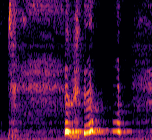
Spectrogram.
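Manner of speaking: sudden high breathy laugh; burst of laughter. Real, not acted. Laughing at her own swearing, bursting out. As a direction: laugh it out at yourself.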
